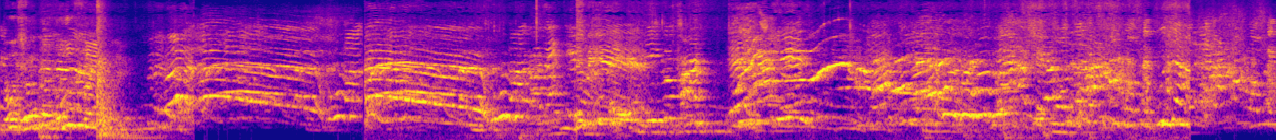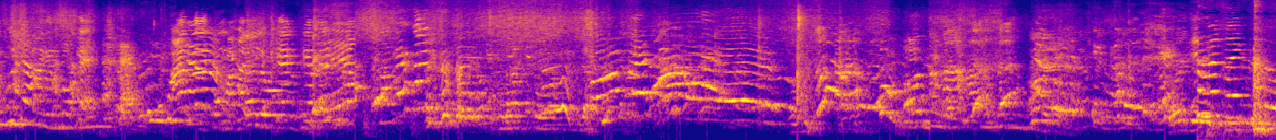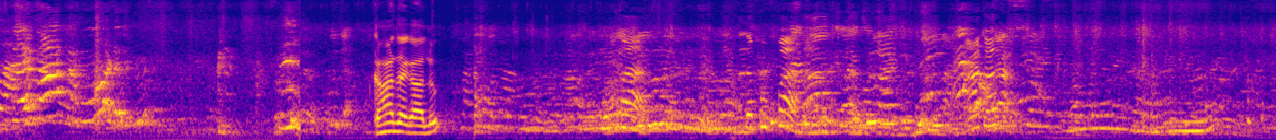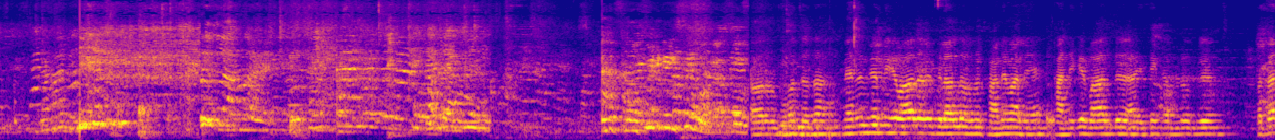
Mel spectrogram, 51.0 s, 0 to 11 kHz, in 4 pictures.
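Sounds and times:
children shouting and squealing: 0.0 - 29.1, 30.4 - 44.3.

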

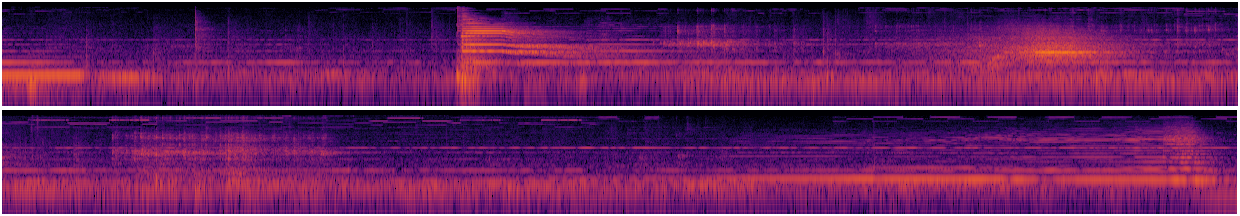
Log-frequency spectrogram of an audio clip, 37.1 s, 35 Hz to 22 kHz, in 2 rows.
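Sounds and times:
hissing texture: 13.3 - 17.9.

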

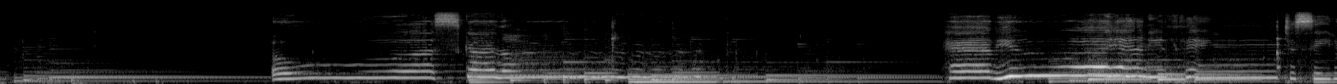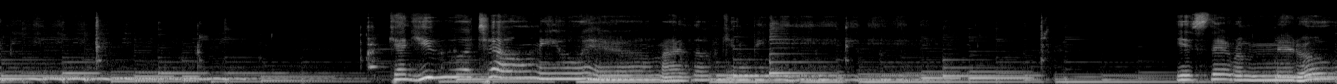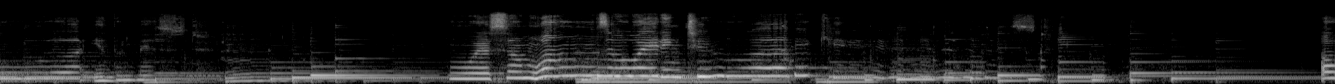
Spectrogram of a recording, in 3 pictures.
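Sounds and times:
classical guitar: 0.0 - 40.0
woman singing wordless phrases: 2.7 - 7.6, 9.4 - 16.1, 17.2 - 22.8, 25.1 - 28.9, 31.2 - 37.3.

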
